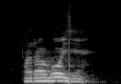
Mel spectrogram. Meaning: prepositional singular of парово́з (parovóz)
- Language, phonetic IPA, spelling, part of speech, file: Russian, [pərɐˈvozʲe], паровозе, noun, LL-Q7737 (rus)-паровозе.wav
